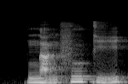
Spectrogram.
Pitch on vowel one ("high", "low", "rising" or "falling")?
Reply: low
